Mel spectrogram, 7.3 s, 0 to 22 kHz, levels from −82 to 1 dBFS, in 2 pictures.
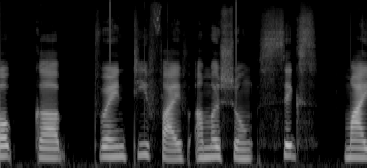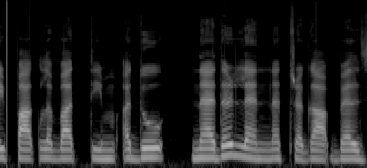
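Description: From 0.18 s right through to 7.29 s there's a steady run of sharp ticks under the speech, about ten a second, so around seventy in all. That's word clock ticks: the receiving device is running on its own clock instead of locking to the digital link, and the two drift apart by roughly a couple of hundred parts per million. Each time they slip past each other, a single sample gets dropped or repeated.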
